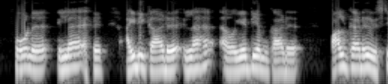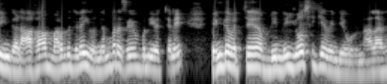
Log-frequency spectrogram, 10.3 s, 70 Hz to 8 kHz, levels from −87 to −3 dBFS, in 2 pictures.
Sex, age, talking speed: male, 20-39, 145 wpm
